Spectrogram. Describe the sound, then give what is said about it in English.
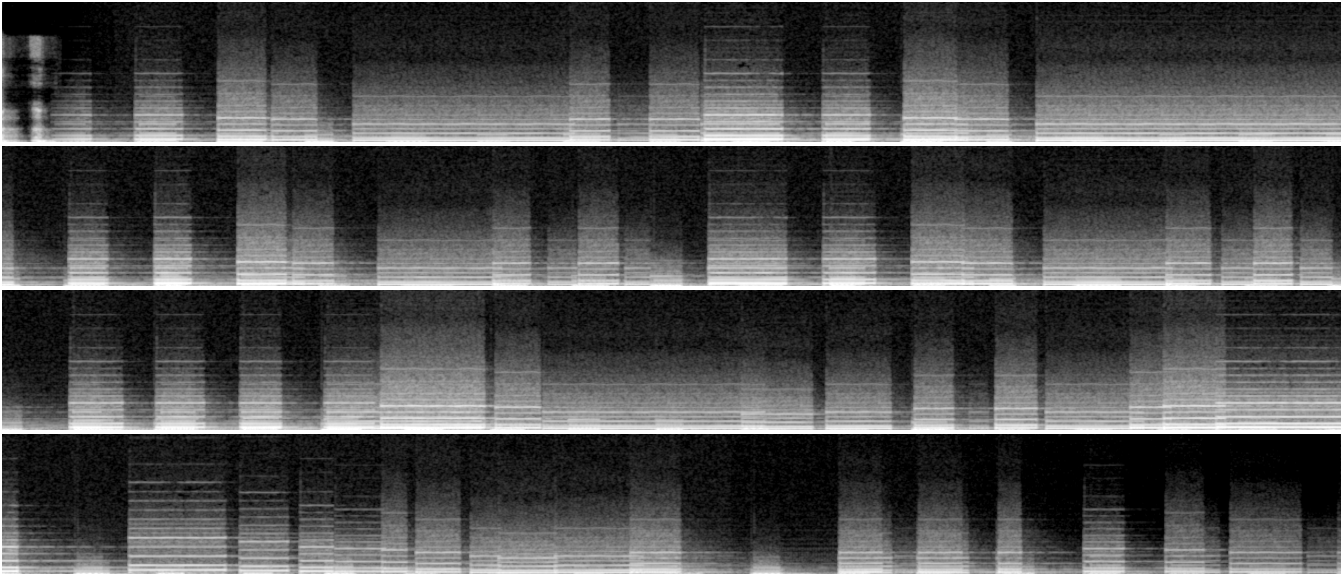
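Organ music by an artist plays on its own for nearly half a minute: bright, sustained chords in rich tones, moving in steady rhythmic pulses with brief breaks and shifting melodic lines. “And that amazing organ music you hear right there by … as we intro into today's show.”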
